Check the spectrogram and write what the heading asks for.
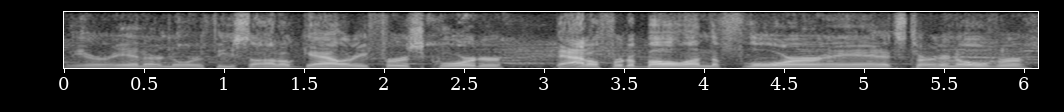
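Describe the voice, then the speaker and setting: A man's voice: mid-range voice, steady tone, normal speed. A man giving basketball commentary as a play-by-play broadcaster.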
